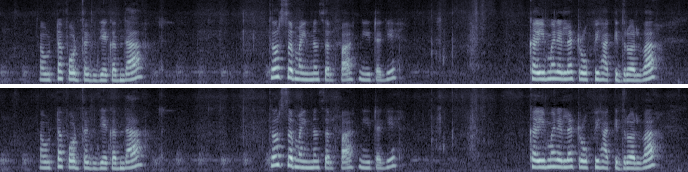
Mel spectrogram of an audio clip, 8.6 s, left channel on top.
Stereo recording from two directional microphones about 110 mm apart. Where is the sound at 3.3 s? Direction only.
5° left (ahead or behind).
